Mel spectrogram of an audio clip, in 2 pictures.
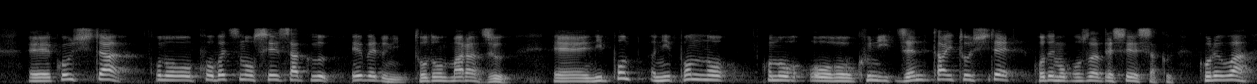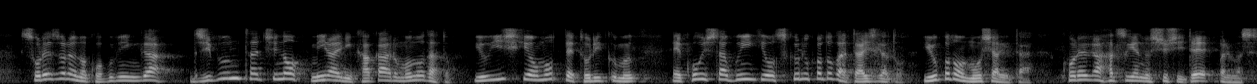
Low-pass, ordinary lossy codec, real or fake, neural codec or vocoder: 5.4 kHz; Opus, 64 kbps; fake; codec, 16 kHz, 0.8 kbps, ZipCodec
